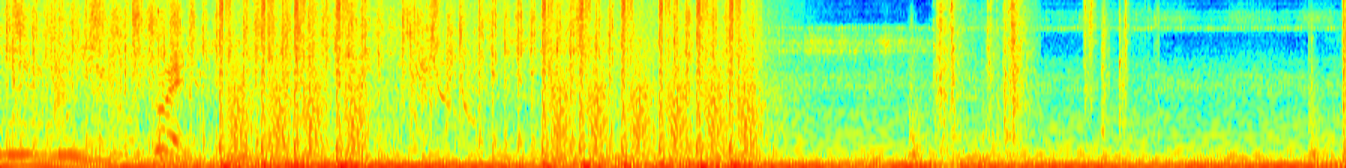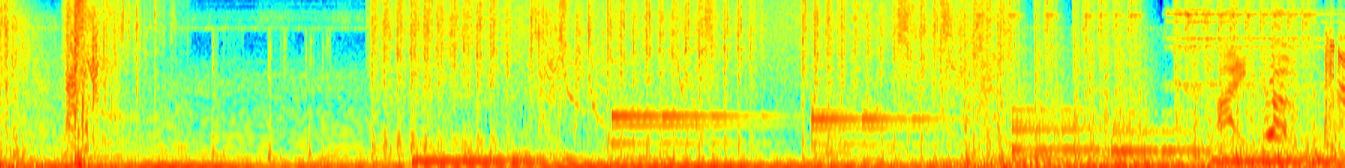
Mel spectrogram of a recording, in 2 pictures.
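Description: Toy Nerf guns fire rapidly during a staged gun battle, a dense mix of clattering, snapping bursts and mechanical clicks, loud and close, with brief shouting voices in between.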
